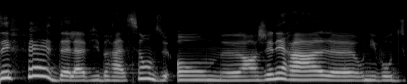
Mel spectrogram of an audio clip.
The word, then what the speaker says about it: Om: Dites-vous que le son home, c'est comme le mot home en anglais.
